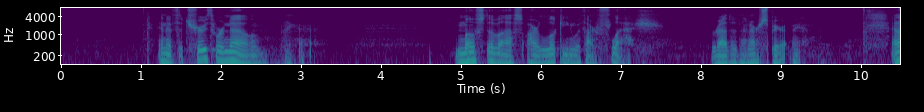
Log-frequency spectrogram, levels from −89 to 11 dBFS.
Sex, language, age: male, English, 50-69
